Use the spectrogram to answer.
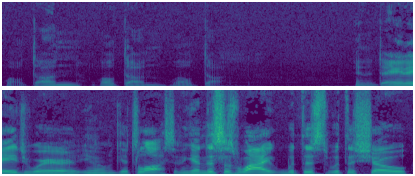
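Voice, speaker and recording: A man's voice: medium pitch, animated, unhurried, darkish tone. A man hosting a radio show in casual chat, often repeating phrases for emphasis. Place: radio studio.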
